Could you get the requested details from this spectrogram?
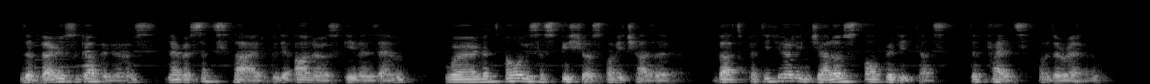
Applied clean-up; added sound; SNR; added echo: neural mask model DeepFilterNet 3.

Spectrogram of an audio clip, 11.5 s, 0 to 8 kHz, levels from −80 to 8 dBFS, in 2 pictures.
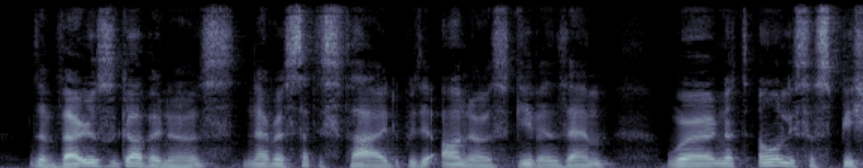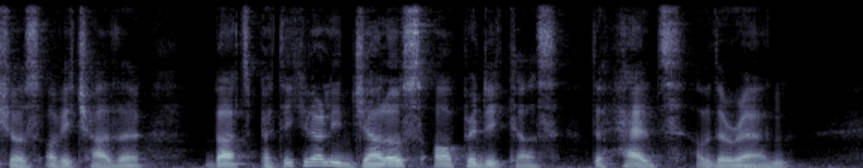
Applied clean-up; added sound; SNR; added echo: none; none; none; none.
